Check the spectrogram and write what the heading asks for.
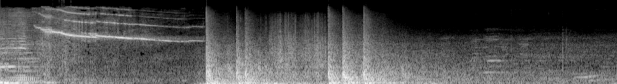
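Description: A falling whistle glides down over about a second and a half, then a burst of loud bangs and crackles dies away over the next two seconds: a bomb-drop and explosion sound effect, played after the dance music cuts off.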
